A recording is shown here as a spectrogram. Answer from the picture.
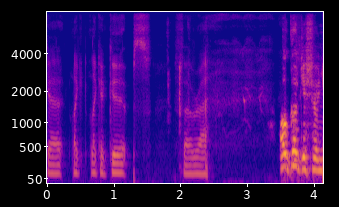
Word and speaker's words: GURPS: from Rob know what GURPS is? It rhymes with burps.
